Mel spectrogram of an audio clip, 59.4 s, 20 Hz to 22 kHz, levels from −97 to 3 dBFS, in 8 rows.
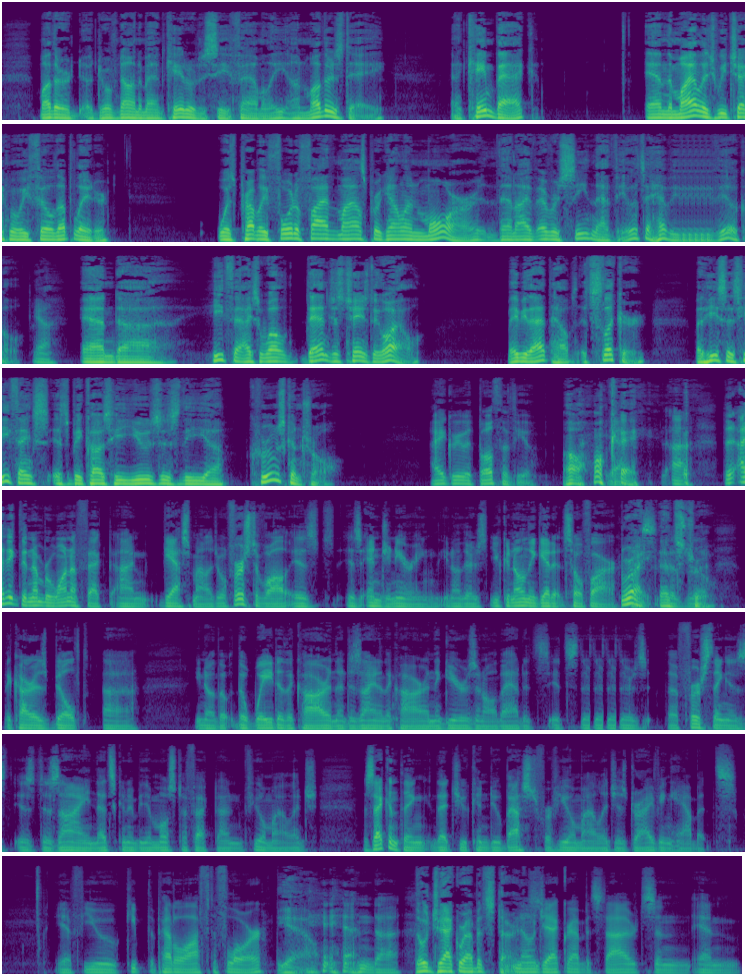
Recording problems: audio stuttering; at 14 s and at 43 s

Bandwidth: 15 kHz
